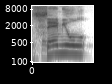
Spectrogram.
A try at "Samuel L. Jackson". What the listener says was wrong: It's not Samuel. It's Samuel L. It's 2 things. There's an L at the end of Samuel, and an L for the last name.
